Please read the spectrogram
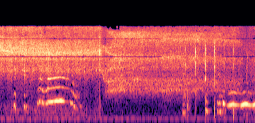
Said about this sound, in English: A virtual, that's a virtual crowd, and there are more people in that crowd than there will be at most NFL or NBA or major league games.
